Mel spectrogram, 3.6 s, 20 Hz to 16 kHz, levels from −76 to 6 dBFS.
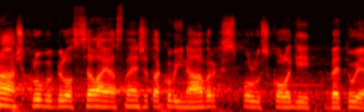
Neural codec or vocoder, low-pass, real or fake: autoencoder, 48 kHz, 128 numbers a frame, DAC-VAE, trained on Japanese speech; 14.4 kHz; fake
